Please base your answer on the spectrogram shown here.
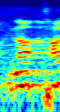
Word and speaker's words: नाथ: नाथ, ना था के बाद एक लकीर है, वो आ का उच्चारण होता है बड़ा, तो नाथ।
